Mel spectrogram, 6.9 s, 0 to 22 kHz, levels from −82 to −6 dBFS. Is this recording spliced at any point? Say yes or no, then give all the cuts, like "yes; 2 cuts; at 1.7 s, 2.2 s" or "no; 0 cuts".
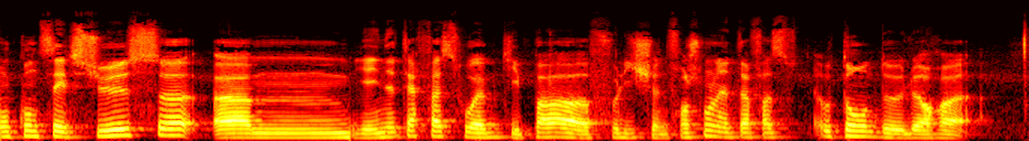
yes; 2 cuts; at 2.3 s, 5.4 s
